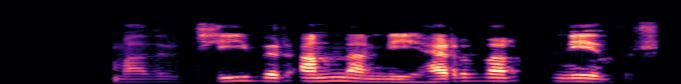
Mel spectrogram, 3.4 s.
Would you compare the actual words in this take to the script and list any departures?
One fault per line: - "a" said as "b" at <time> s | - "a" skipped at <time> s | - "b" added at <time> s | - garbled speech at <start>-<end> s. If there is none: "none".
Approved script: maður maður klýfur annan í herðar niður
- "maður" skipped at 0.9 s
